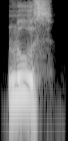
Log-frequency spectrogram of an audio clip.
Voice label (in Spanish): Luz en portugues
